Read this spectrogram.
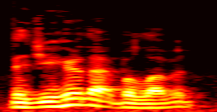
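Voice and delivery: ordinary delivery

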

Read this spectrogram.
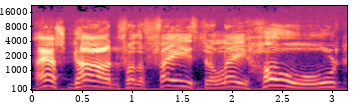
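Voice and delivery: rising, loud sermon climax; preaching at full force. Acted. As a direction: drive the gospel home from the pulpit. Preaching to the congregation.

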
